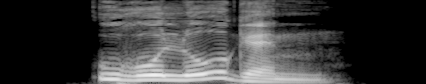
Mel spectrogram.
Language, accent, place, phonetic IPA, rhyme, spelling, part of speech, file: German, Germany, Berlin, [uʁoˈloːɡn̩], -oːɡn̩, Urologen, noun, De-Urologen.ogg
- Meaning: genitive singular of Urologe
